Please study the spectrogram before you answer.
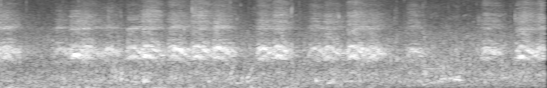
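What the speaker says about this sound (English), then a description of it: "Those blackbirds are not really happy with this guy right here." Blackbirds by a West Virginia river call agitatedly, a steady run of harsh, scolding calls overlapping one another, close and loud throughout.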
